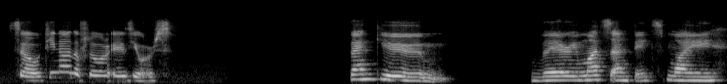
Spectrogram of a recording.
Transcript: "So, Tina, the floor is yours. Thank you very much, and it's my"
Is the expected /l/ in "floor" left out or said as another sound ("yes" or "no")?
no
